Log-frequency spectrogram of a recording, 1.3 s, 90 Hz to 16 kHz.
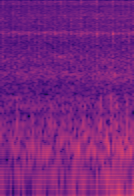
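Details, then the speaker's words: Toyota Wigo with check engine light, scanner reading cylinder 2 injector circuit: uneven, stumbling idle with faint irregular tick over engine noise; cylinder 2 misfire, rough idle. "So merong check engine dito tapos sa nandito yung nabasa sa scanner so cylinder 2 injector circuit yan"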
